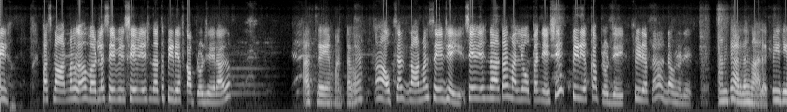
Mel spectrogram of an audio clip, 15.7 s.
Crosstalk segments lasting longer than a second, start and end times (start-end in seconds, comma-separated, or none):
none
